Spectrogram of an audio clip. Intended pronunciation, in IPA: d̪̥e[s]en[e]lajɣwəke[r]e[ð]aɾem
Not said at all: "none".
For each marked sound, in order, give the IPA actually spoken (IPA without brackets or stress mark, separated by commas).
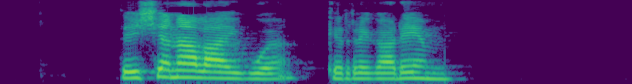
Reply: ʃ, a, r, ɣ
